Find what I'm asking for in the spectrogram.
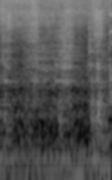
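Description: Butter sizzling in a cast iron skillet while being moved around, a soft continuous hiss and crackle with faint scraping, close and quiet with no talking.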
